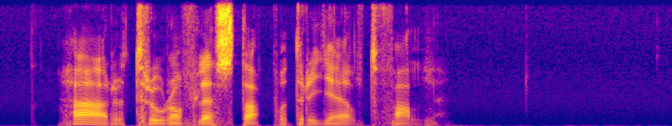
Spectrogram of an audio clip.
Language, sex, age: Swedish, male, 19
